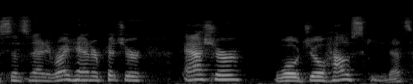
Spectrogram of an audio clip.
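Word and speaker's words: Wojciechowski: Cincinnati right-hander pitcher a sure Wojo house key that's how the pronunciation says in the pronunciation guided big long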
